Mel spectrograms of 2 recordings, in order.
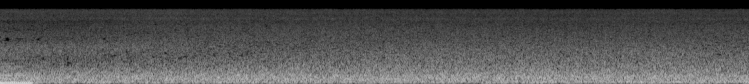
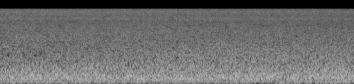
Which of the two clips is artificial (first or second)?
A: second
